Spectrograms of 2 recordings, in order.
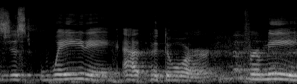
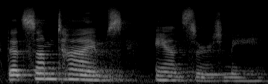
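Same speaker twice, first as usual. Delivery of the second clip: ordinary talk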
